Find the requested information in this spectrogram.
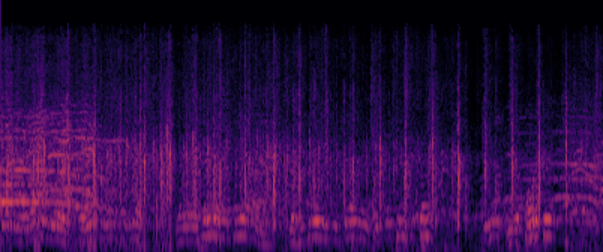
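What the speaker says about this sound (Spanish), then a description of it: "quisiera que nos diéramos un aplauso todos" An audience gives itself a round of applause at an event, scattered clapping mixed with cheering voices and lively crowd chatter, with talk running through the whole stretch.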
